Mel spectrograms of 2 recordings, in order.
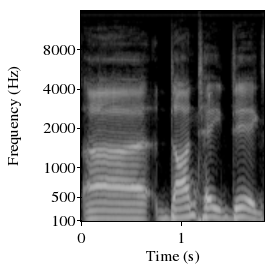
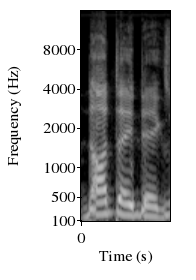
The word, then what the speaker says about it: Dante Diggz: Dante Diggz. That's DanteDiggz, which it sounds exactly like you'd spell it. Dante Diggz with us today.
